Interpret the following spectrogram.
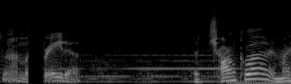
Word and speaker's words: chancla: I thought that L was an I. So I thought it was a Chancia and not a Chancla. I feel bad for mispronouncing it.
